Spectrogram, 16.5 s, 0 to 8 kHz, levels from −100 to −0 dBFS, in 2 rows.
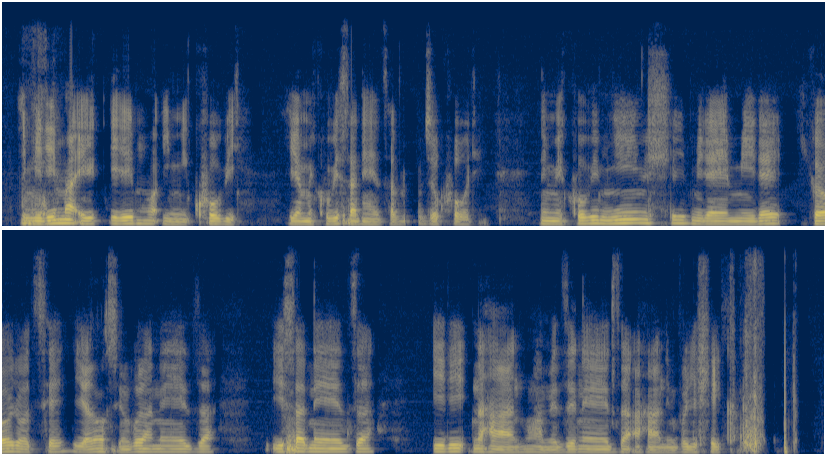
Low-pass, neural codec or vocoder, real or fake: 7.2 kHz; none; real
